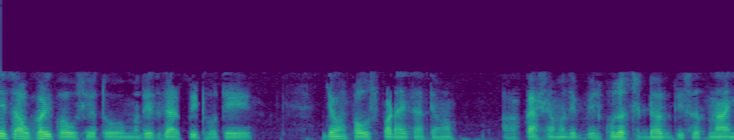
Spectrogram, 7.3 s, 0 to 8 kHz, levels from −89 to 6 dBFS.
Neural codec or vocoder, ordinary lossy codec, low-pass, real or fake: codec, 16 kHz in and 24 kHz out, 2.2 kbps, FireRedTTS-2 codec; AAC, 16 kbps; 7.2 kHz; fake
